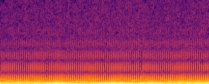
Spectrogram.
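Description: A steady, dense electric hum drones low and unbroken, with a faint buzzing edge and a slight shimmer: a lightsaber humming loop made by Marshall, with no voices.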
